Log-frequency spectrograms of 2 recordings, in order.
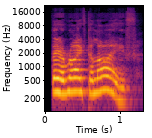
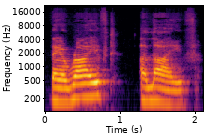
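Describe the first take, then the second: First: The sentence is said at natural speed. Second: The sentence is said slowly. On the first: "repeat again twice at a more natural pace" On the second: "I'll read the first time slowly"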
